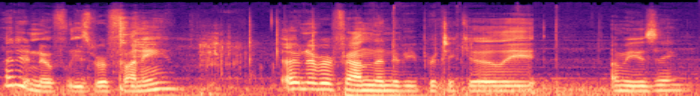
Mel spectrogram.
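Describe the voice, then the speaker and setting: A woman's voice: fairly low pitch, fairly quick, noisy background. A woman giving casual live commentary as she streams a game, playful and self-deprecating. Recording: music playing behind the voice.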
